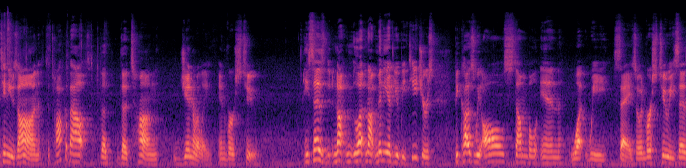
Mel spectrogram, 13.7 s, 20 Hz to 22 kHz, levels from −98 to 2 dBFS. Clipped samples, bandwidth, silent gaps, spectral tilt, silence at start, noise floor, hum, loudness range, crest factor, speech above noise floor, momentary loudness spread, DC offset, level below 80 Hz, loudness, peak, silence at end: under 0.1%; 14 kHz; none; -4.5 dB/octave; 0 s; -53 dBFS; none; 4 LU; 18 dB; 28 dB; 13 LU; under 0.1%; -62 dBFS; -25 LUFS; -6 dBFS; 0 s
